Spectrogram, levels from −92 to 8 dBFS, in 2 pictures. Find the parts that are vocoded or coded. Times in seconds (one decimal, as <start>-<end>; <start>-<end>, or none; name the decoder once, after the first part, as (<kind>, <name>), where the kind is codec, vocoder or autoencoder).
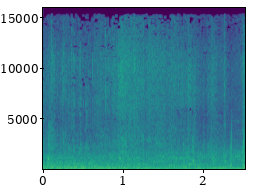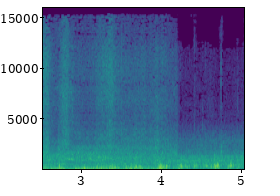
1.2-4.1 (codec, SNAC)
